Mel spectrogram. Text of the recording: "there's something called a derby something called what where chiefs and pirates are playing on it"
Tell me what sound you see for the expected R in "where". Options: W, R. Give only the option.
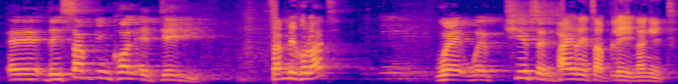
W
